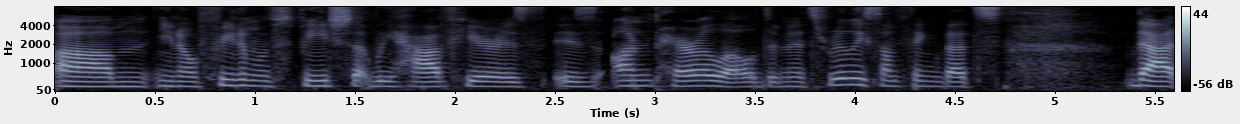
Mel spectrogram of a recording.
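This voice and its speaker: A woman speaks at a fairly low pitch with fairly even intonation. The recording is very clean, with a silent background. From US, North Carolina. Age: 20s. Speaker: recent university graduate, activist. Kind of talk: interview testimony. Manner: hesitant, many fillers.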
